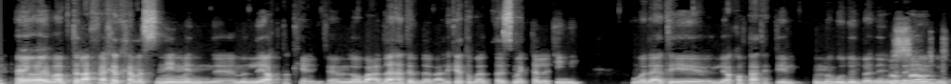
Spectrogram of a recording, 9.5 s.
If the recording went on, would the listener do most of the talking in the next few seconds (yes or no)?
yes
